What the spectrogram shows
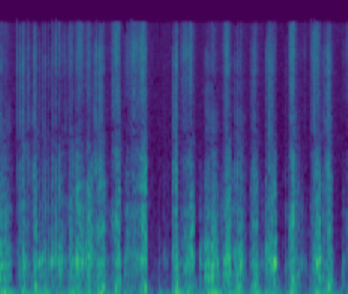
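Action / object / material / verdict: scrape / foam microphone windscreen / foam / none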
